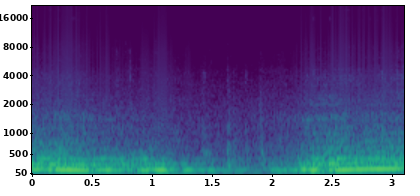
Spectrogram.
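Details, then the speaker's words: 1997 Ford Mustang SVT Cobra: idle sags and nearly dies for about a second, then catches and climbs back; problem since new injectors were fitted, owner unsure if injectors or electrical problems cause it. "i don't know why it does that it just wants to die"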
